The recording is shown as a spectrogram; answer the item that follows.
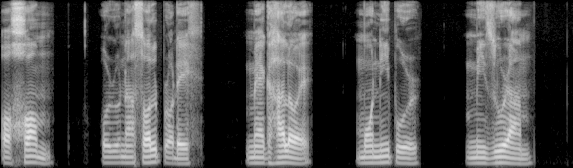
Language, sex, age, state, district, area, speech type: Assamese, male, 18-30, Assam, Biswanath, rural, spontaneous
